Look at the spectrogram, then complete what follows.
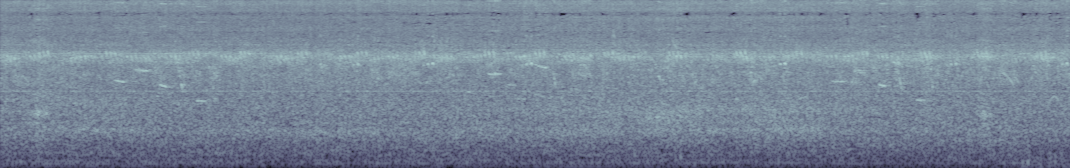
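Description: Steady rural outdoor ambience: a continuous high insect buzz over a low rumble, with a few faint short chirps.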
